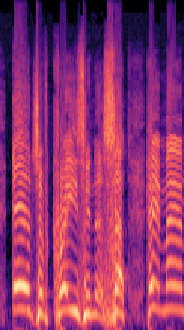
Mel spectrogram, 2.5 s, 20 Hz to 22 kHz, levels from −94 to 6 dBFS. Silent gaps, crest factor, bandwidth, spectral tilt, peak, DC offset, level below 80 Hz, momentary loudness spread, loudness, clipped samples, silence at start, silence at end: none; 8 dB; 19.5 kHz; -3.5 dB/octave; 0 dBFS; under 0.1%; -42 dBFS; 6 LU; -8 LUFS; 7%; 0.15 s; 0 s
